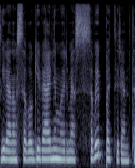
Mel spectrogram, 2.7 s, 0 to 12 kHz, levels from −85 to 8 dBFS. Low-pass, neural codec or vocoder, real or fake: 10.8 kHz; none; real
